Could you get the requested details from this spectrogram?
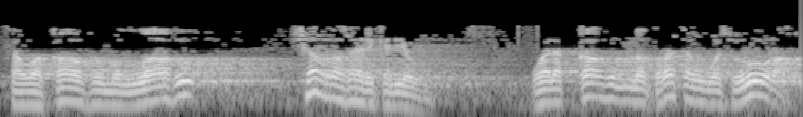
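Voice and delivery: slow, low melodic recitation; measured tajweed reading; Quran recitation. Acted. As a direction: recite it slowly as from the mushaf.

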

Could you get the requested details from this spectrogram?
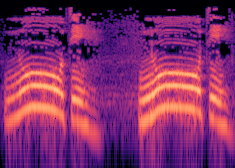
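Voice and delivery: نوته recited very slowly, waw in place of the hamza; نوته بإبدال الهمز واوا. Shown as a demonstration. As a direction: stretch نوته slowly, no glottal stop. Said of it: "تقرأ".

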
